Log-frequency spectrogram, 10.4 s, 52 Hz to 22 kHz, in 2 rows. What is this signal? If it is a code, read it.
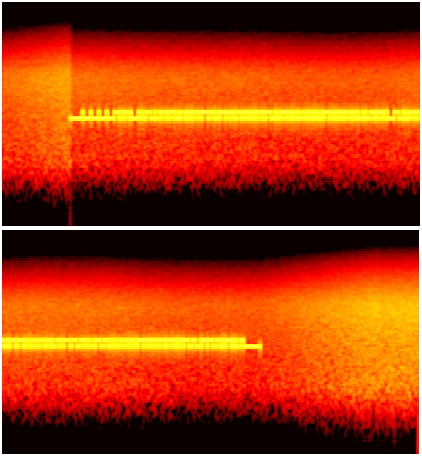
RTTY (75 baud, 170 Hz shift), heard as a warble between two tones, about 1040 Hz centre. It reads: YOU HAD THE AIR OF SUFFERING, OF NEEDING TO CONFIDE IN SOMEONE.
